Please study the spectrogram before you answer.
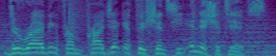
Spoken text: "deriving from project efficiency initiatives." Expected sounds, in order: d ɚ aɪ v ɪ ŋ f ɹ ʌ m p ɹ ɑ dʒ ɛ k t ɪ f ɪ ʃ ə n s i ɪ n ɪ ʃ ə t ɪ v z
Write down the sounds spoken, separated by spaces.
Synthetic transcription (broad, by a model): d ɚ aɪ v ɪ ŋ f ɹ ʌ m p ɹ ɑ dʒ ɛ k t ɪ f ɪ ʃ ə n s i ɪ n ɪ ʃ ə t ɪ v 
